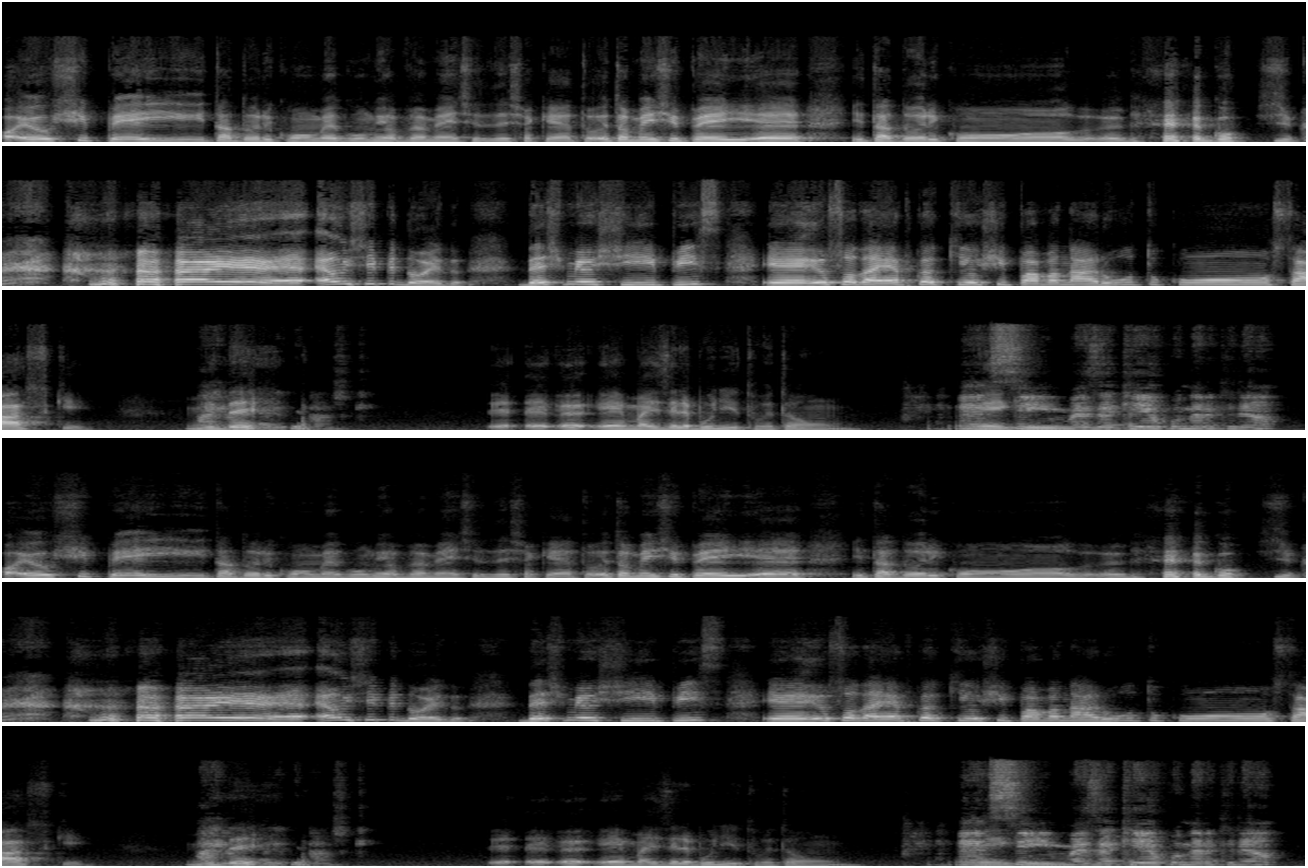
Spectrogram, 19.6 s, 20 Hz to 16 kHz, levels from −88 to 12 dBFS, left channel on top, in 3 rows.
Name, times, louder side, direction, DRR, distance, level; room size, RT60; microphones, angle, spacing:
voice 1, 0.0-13.5 14.0-14.6 15.5-17.3 17.8-18.4, left 5 dB, 35° left, 0.4 m, -23 dB
voice 2, 14.0-14.7 17.5-19.4, equal, 10° right, 0.6 m, -34 dB
3.9 x 2.1 x 2.7 m
head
